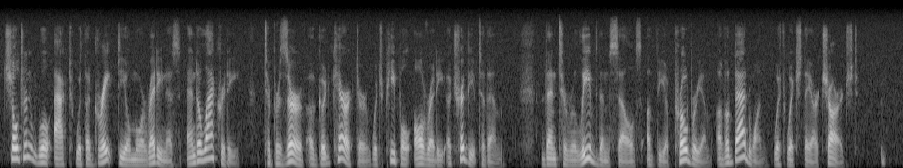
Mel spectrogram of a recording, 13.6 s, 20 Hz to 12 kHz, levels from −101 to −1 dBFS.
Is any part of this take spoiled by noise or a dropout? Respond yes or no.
yes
